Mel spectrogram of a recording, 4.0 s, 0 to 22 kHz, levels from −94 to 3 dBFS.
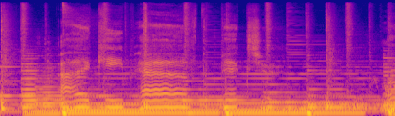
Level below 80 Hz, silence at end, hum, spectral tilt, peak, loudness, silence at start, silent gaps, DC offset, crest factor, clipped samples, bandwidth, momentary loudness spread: -20 dBFS; 0 s; none; -7 dB/octave; 0 dBFS; -17 LUFS; 0 s; none; under 0.1%; 16 dB; under 0.1%; over 20 kHz; 5 LU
